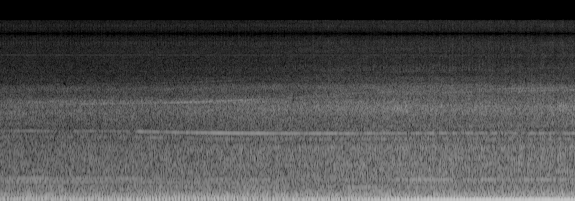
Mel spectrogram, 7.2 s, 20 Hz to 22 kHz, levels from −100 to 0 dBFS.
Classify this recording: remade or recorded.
recorded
